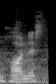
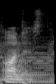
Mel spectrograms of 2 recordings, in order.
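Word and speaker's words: honest: अब देखो यहाँ पे ऑनेस्ट को हम हॉनेस्ट नहीं बोल सकते, एच साइलेंट है, इसीलिए जब हम उनको प्रोनाउंस करते हैं तो ONEST की हमको प्रोनाउंशिएट होती है, ऑनेस्ट।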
